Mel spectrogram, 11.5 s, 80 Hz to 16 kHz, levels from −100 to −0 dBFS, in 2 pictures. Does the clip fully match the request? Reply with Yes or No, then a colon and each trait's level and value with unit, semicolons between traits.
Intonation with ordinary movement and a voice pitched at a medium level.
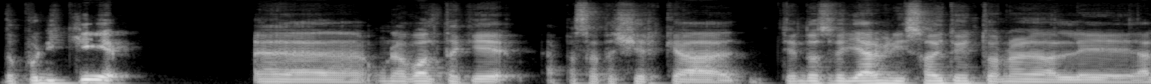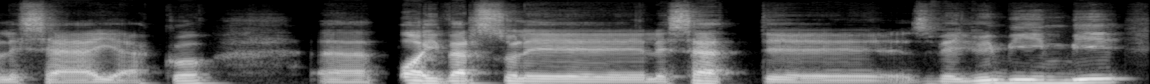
No: average, 3.7 semitones; low, 105 Hz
